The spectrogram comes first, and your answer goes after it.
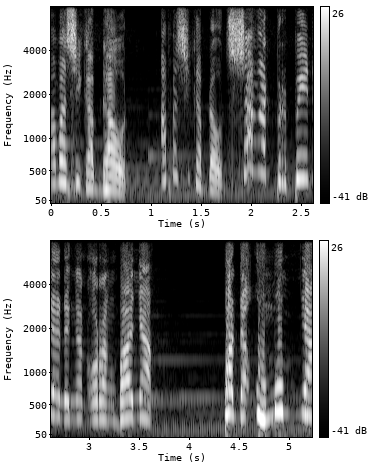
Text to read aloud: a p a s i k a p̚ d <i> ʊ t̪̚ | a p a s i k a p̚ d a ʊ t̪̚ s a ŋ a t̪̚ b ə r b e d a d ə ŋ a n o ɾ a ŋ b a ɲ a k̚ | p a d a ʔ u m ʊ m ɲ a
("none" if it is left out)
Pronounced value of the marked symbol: a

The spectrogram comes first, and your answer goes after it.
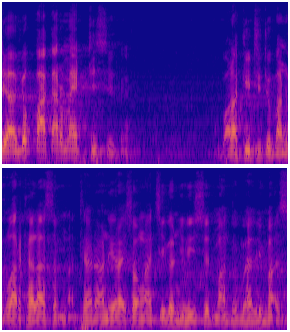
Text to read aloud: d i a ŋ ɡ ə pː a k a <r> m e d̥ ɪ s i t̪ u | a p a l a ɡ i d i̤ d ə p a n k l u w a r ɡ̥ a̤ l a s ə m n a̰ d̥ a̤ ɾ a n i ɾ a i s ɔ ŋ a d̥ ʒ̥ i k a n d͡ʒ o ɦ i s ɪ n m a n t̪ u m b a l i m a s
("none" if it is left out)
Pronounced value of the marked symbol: r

